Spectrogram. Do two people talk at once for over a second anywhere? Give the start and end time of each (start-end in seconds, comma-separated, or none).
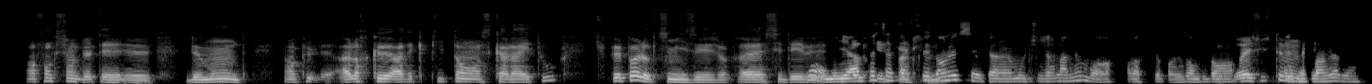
8.1-9.5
